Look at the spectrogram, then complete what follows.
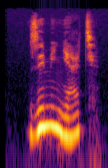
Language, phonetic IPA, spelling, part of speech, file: Russian, [zəmʲɪˈnʲætʲ], заменять, verb, Ru-заменять.ogg
- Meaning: 1. to replace, to substitute 2. to commute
